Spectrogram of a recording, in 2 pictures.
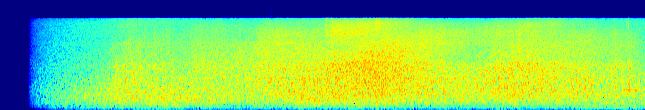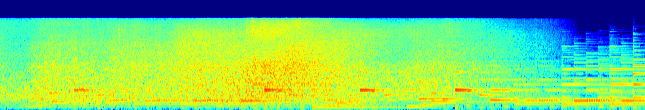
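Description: Ocean surf fading in from silence, rushing and swelling twice as waves break. Soft keyboard music comes in about halfway through and grows louder toward the end.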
